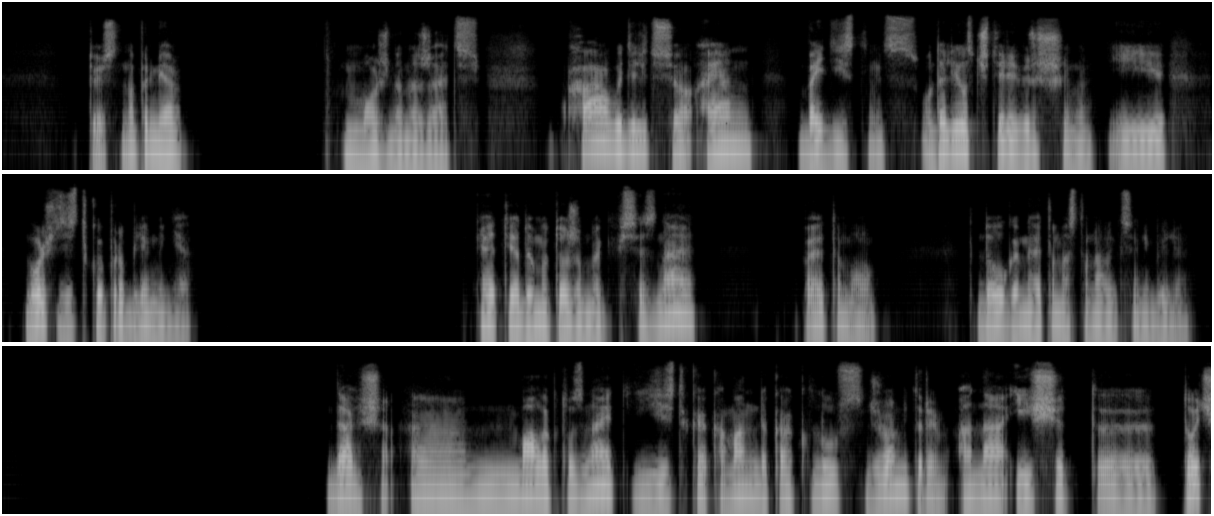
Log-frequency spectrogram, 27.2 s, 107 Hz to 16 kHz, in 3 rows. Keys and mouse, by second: 0.8 click, 1.4-2.2 drag, 4.2 a, 5.2 m, 8.1 3, 8.5 click, 8.9 g, 13.2-14.2 drag, 14.8 Tab, 15.1 click, 17.3 h, 18.0 /, 19.0 click, 19.6 Tab, 20.4 shift+click, 20.8 Tab, 22.0 /, 22.6 click, 22.9 Tab, 23.7 shift+drag, 24.0 click, 24.9 click.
